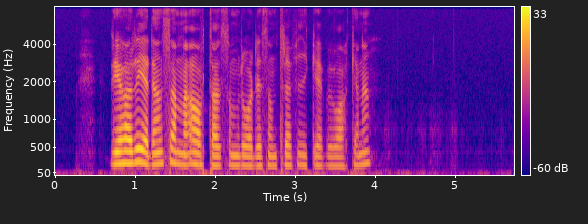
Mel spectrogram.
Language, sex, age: Swedish, female, 25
